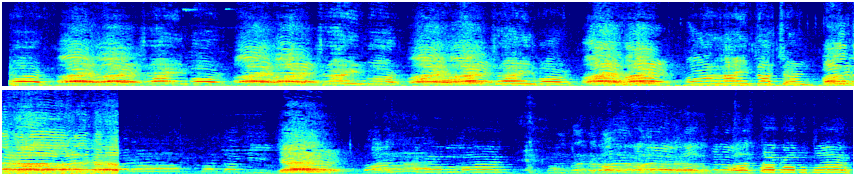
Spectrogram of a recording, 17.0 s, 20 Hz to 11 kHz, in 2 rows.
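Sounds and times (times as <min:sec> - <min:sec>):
crowd chanting in unison: 0:00.1 - 0:06.8, 0:08.1 - 0:09.8, 0:11.3 - 0:12.4, 0:14.4 - 0:15.6.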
